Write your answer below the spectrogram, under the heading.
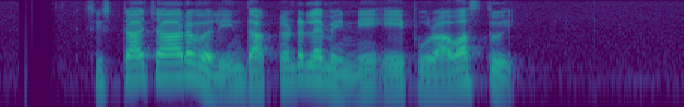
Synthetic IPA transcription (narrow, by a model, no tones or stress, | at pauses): sisʈaːt͡ʃaːɾəʋəlind̪aknəɳɖəlæbenːeʔeːpuɾaːʋast̪uḛ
